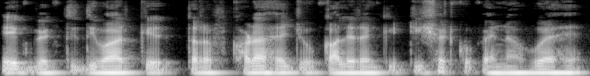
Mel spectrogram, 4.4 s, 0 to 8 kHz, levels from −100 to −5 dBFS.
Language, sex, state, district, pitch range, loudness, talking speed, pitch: Hindi, male, Jharkhand, Ranchi, 90-95 Hz, -18 LUFS, 230 wpm, 90 Hz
